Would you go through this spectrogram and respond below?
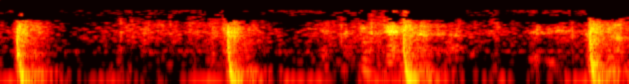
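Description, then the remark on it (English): A door opens as a man walks into the room, marked by four sharp, thudding clunks spaced about a second and a half apart over a low, steady hum. “As we were talking, he opened the door and walked into the room.”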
